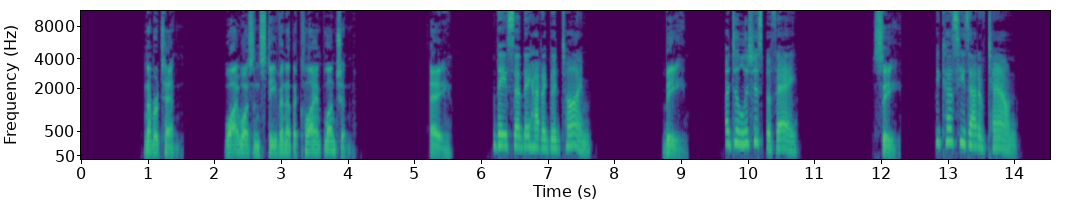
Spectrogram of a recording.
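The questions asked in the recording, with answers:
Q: Why wasn't Stephen at the client luncheon?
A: C: Because he's out of town.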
